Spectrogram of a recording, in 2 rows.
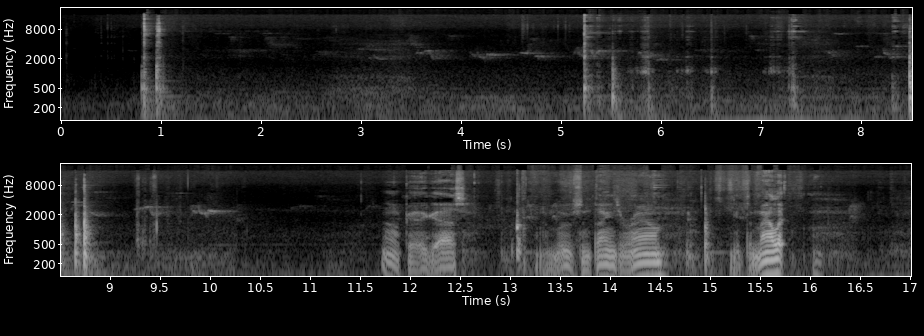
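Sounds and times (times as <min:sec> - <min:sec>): metal hand tools clinking: 0:13.1 - 0:15.8.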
